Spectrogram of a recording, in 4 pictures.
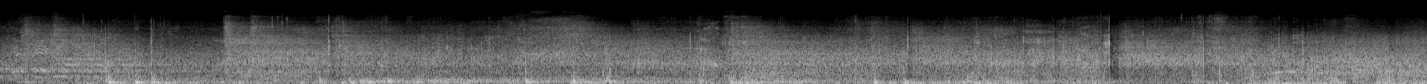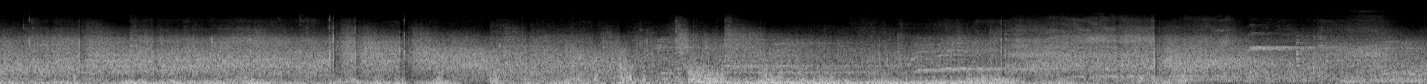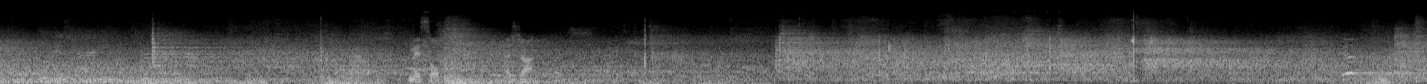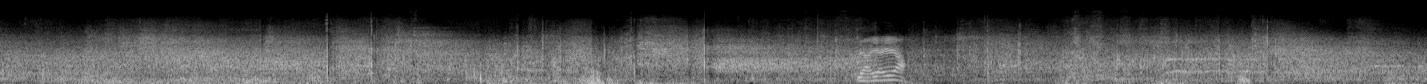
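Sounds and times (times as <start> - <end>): skate blades on ice: 0.0 - 32.9, 34.8 - 57.0
hockey sticks and puck knocking: 0.1 - 23.4, 24.1 - 28.4, 29.8 - 33.3, 34.9 - 57.0
wind rumble on microphone: 12.4 - 26.3.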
